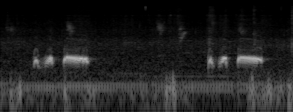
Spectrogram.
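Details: Dove cooing: two short soft coos followed by a longer, steady drawn-out coo, the whole phrase given twice about two and a half seconds apart, over a constant low mechanical hum.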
